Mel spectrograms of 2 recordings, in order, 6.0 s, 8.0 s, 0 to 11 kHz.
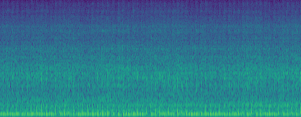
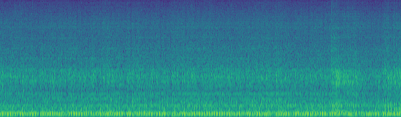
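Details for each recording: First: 1985 Honda Rebel, 2,000 miles, first start after 17 years stored, cold on choke: low uneven idle that won't settle or take revs. Rough running on choke, clogged carburetor jets. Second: 1985 Honda Rebel, about 2,000 miles, first start after roughly 17 years in storage, run on reserve fuel and warming up: even, steady low thump at idle with no misses, rattles or hunting; normal idle.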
